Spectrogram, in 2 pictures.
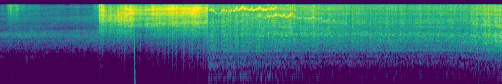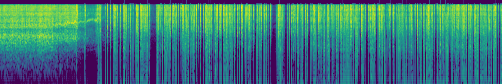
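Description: Pig Bank Fountain firework going off: a steady spraying hiss that gets louder about two seconds in, then about twelve seconds in it breaks into loud, dense crackling that is way louder than expected.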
